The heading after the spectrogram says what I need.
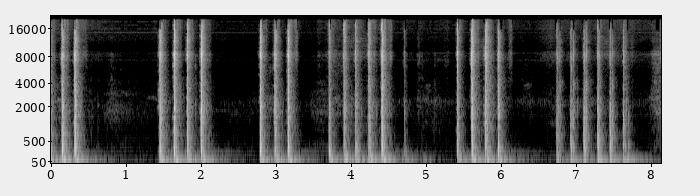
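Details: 1975 Sony TC-136SD cassette recorder, gummed up; clusters of four to six sharp knocks about every second and a half over silence, VU meters pegging: intermittent knocking inside the deck, cause unknown.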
